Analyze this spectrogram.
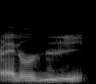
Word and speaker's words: NRG: fun up for this how do you say our opponent's name nrg so i mean i'm not gonna like correct you are you gonna say it has to be energy but i'm gonna correct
